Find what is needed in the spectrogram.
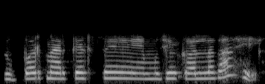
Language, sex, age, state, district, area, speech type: Hindi, female, 30-45, Rajasthan, Jodhpur, rural, conversation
